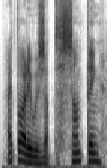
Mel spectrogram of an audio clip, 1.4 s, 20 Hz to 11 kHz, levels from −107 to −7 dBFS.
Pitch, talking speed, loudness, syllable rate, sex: 145 Hz, 295 wpm, -16 LUFS, 7.3 syllables/s, male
